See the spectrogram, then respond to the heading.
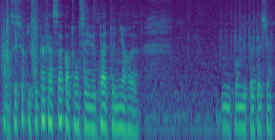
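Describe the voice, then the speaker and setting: A woman chatting calmly and matter-of-factly while helping with a craft project. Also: very deep voice, moderate pace, noisy background. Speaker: co-builder. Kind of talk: casual chat.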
